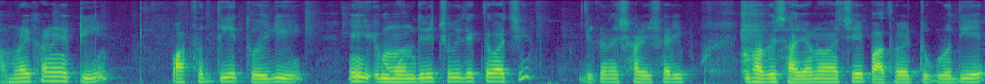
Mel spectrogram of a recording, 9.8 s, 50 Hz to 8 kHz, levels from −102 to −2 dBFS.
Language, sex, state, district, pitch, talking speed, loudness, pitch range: Bengali, male, West Bengal, Paschim Medinipur, 130 Hz, 115 wpm, -19 LUFS, 125-140 Hz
